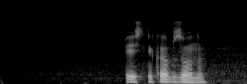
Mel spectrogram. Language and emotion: Russian, neutral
